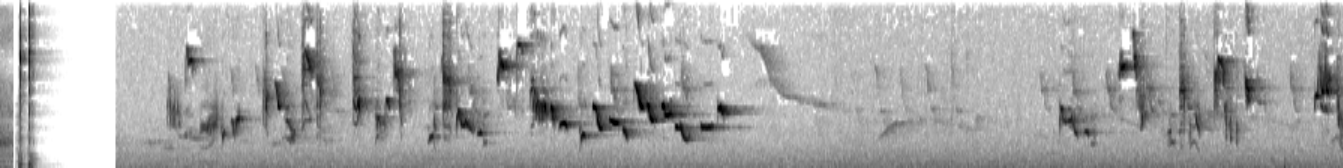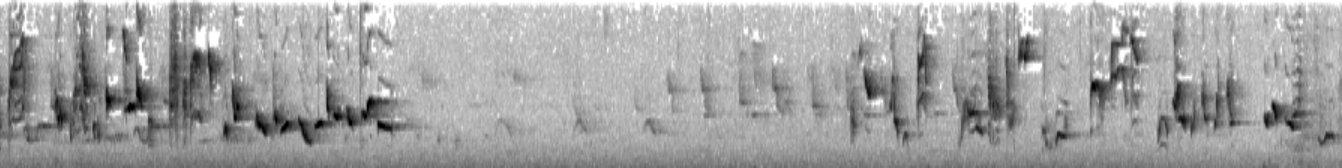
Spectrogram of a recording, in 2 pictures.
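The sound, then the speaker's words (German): A songbird sings from dense bushes in bursts of rapid, high chirping phrases, pausing briefly between song bouts, with faint rustling and low background noise underneath and no voices. “Aber wenn man sich jetzt ganz lang vor so ein Gebüsch stellt, dann manchmal singt sie dann, also zumindest im Innenhof, auch mal am Rand vom Gebüsch und man hat dann doch mal ein Volkserlebnis.”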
